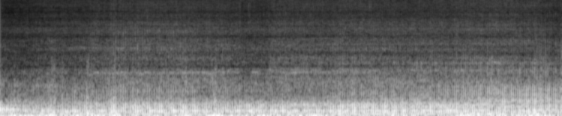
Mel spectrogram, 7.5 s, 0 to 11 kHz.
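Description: Suzuki Shogun SP 125 motorcycle's single-cylinder four-stroke engine running at a steady cruise while riding, a constant low drone with no gear changes or revving.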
